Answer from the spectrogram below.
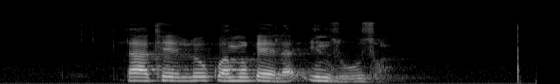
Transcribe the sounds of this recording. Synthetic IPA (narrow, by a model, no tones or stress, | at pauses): lakʰɛlok̬ʼwamuk̬ɛlaind͡zʱuːzɔ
